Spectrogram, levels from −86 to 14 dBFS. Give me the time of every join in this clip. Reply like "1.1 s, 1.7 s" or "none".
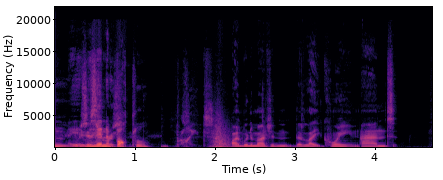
1.8 s, 3.7 s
